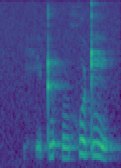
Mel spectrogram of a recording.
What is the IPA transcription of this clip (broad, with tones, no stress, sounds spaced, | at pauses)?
h ḛ˨˩ ʈ ʊ˥˧ h ʊ˨˩˦ x o˥˩ ʈ ẽ˥˩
